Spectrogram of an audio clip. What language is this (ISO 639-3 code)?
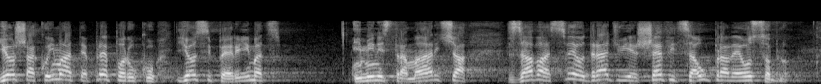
hrv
